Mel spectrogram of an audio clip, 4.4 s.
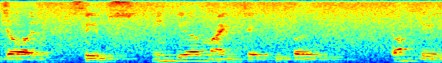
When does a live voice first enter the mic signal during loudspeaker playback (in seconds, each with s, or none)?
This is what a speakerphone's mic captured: none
